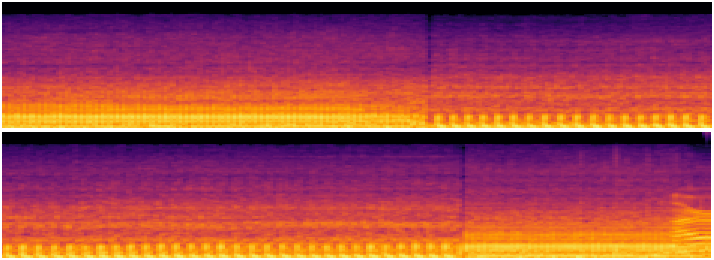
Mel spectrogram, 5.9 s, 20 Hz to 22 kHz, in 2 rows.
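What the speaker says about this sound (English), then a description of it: "Plus you get that sweet exhaust note coming out the back." A Kawasaki KLX351 dirt bike runs close by, moving from a steady rumbling idle into a burst of fast, rhythmic exhaust pulses as the engine is revved, then settling back to idle.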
